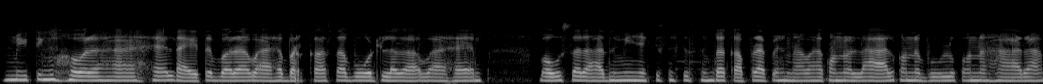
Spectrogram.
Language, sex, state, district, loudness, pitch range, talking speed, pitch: Bajjika, female, Bihar, Vaishali, -30 LUFS, 175-185 Hz, 180 wpm, 180 Hz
